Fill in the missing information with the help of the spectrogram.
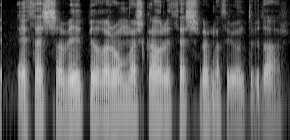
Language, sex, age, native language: Icelandic, male, 20-29, Icelandic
